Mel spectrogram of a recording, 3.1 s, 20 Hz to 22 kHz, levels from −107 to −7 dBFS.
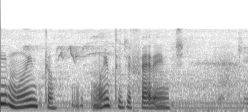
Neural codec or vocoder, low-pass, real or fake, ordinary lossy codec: none; none; real; none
